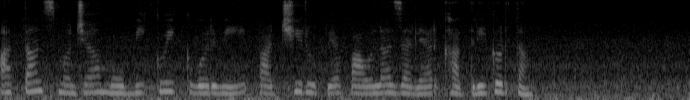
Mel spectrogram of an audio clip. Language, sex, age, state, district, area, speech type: Goan Konkani, female, 30-45, Goa, Salcete, rural, read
